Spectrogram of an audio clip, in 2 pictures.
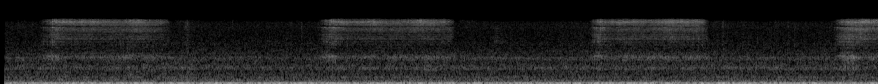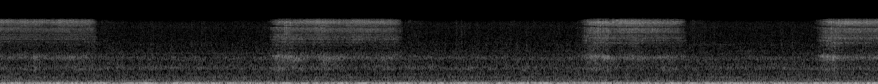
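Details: Overweight man asleep on a ferry: regular hissing, whistling breaths about every 3 seconds, roughly 20 a minute, over a steady low rumble of room noise; snoring.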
